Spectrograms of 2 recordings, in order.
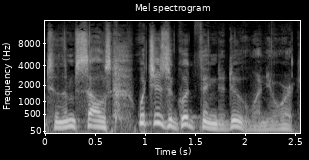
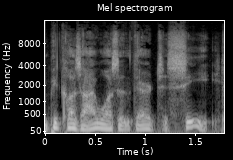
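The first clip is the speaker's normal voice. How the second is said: ordinary delivery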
